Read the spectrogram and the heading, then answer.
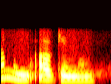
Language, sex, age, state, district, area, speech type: Tamil, female, 30-45, Tamil Nadu, Tiruvarur, rural, conversation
